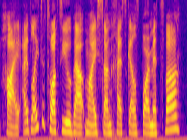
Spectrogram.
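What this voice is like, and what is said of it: Put-on Jewish accent. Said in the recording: “I'm going to be in an accent, in some Jewish accent ... That accent is so disturbing.”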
